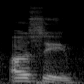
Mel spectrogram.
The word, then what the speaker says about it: Osim: This term would appear to be the source of the word Essenes, for the collective form of Osir HaTorah is Osim, pronounced Osim.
